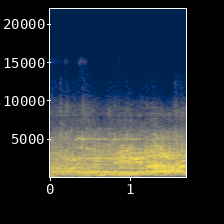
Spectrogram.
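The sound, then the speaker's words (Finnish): A large ice hockey arena crowd whistles loudly and continuously as Ratinen attempts a penalty shot, shrill whistles riding over a dense wall of crowd noise for under two seconds. “Kimond 2 plus 2 minuuttia ja Ratinen rankkaria yrittämään Ruan yleisön viheltäessä.”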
